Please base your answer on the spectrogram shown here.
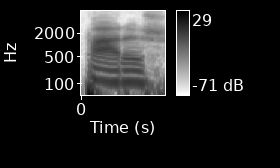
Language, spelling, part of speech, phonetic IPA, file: Polish, Paryż, proper noun, [ˈparɨʃ], Pl-Paryż.ogg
